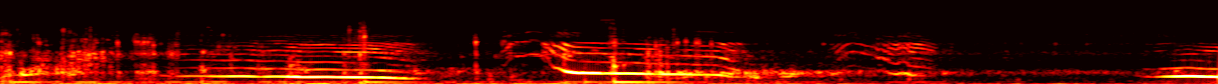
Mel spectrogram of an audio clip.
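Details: Whale vocalizing in a series of harmonic, sliding moans that dip downward, broken by short higher squeals and pauses, with a faint low drone beneath.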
